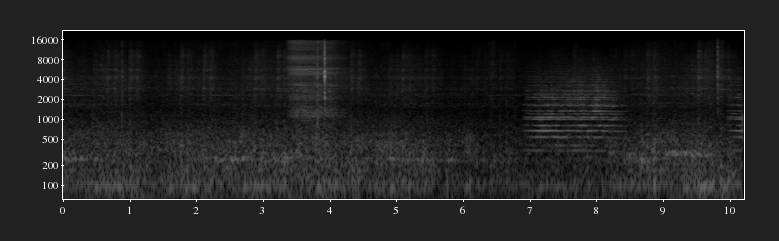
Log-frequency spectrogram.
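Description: A train rumbles along in Final Station, a faint, steady rolling drone with a brief hiss midway and a tonal horn-like blast near the end, all quiet and distant.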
